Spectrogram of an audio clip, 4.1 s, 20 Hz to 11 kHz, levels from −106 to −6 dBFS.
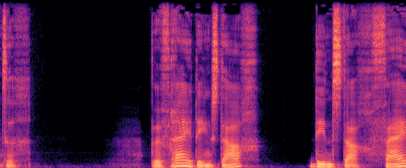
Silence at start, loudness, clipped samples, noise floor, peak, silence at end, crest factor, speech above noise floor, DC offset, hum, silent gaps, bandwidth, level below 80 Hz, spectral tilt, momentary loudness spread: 0 s; -24 LUFS; under 0.1%; -73 dBFS; -6 dBFS; 0 s; 18 dB; 50 dB; under 0.1%; none; none; 11 kHz; -66 dBFS; -4.5 dB/octave; 13 LU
